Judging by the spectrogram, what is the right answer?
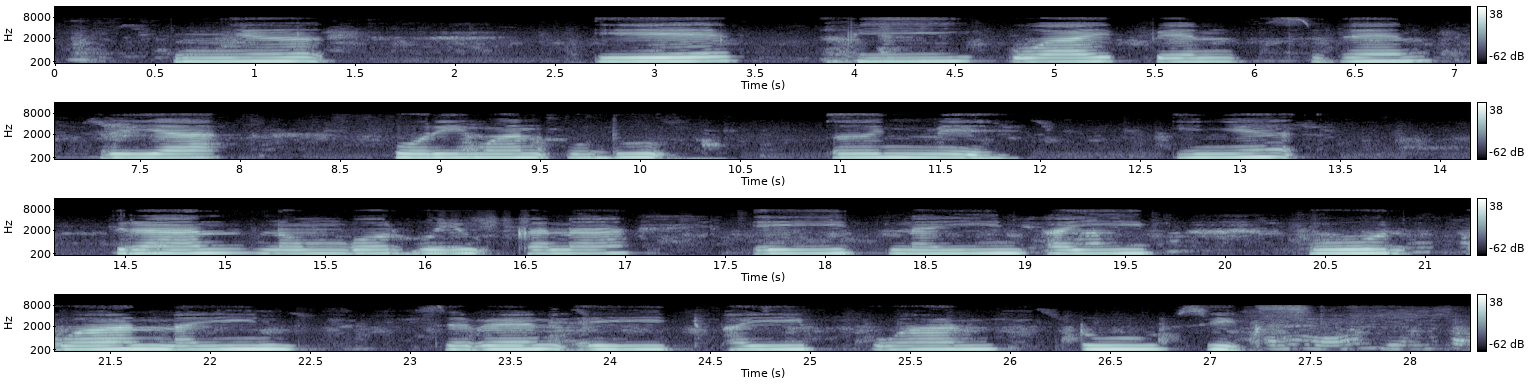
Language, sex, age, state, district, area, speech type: Santali, female, 30-45, West Bengal, Purba Bardhaman, rural, read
